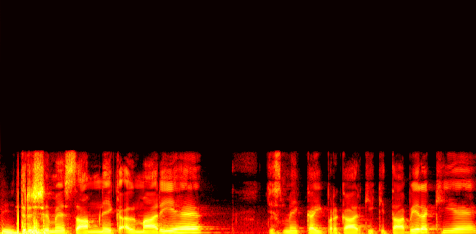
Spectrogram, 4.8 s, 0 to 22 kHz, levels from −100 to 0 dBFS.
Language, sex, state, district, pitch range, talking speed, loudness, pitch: Hindi, male, Uttar Pradesh, Lalitpur, 115-170 Hz, 165 wpm, -16 LUFS, 125 Hz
